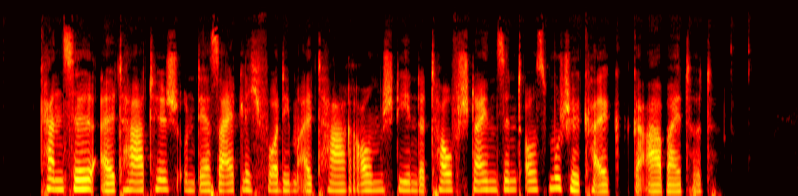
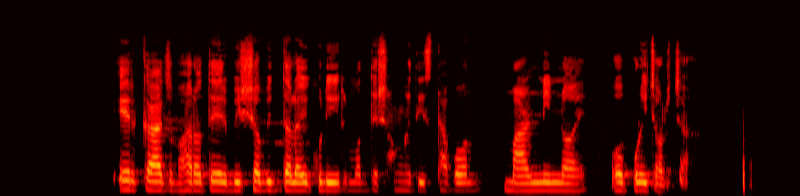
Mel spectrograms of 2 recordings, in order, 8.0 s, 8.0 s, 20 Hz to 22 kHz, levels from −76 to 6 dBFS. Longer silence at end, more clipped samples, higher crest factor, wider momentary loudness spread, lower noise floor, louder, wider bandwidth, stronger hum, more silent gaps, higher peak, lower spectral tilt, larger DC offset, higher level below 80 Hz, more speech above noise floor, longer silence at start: second, 0.85 s vs 1.1 s; neither; about the same, 18 dB vs 22 dB; second, 7 LU vs 12 LU; second, -56 dBFS vs -79 dBFS; first, -19 LUFS vs -32 LUFS; first, 16.5 kHz vs 11.5 kHz; neither; neither; first, -2 dBFS vs -12 dBFS; first, -4.5 dB/octave vs -2.5 dB/octave; neither; first, -48 dBFS vs -88 dBFS; second, 37 dB vs 47 dB; second, 0.4 s vs 1.2 s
